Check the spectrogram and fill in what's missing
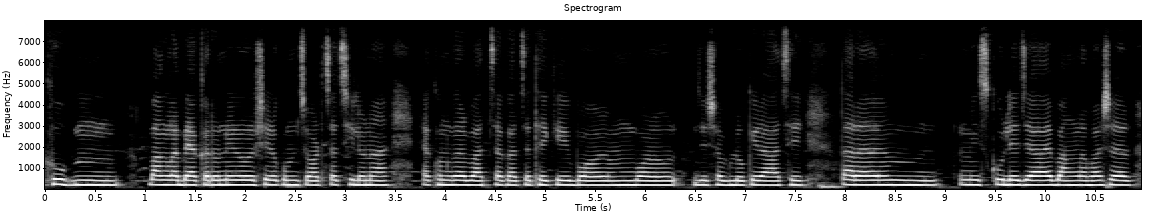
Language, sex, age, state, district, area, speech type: Bengali, female, 18-30, West Bengal, South 24 Parganas, rural, spontaneous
